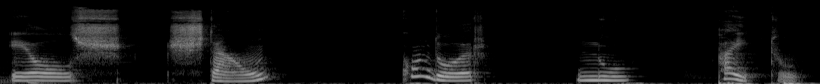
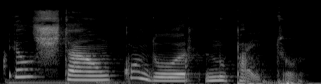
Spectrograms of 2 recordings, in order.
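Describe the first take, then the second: First: It is said at normal speed. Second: It is said a little faster.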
